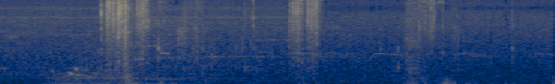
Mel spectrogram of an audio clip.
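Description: Building pieces snap into place with sharp clacks.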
